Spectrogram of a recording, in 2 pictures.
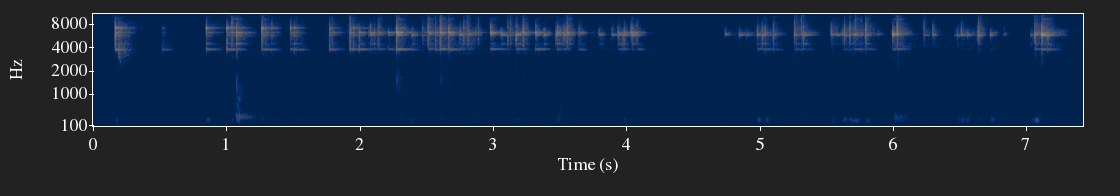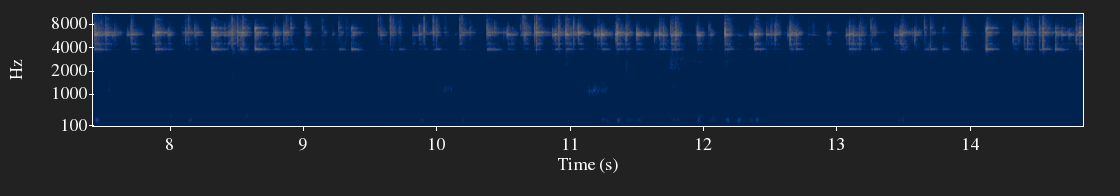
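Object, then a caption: Ribbed glass vase. Long nails tap quickly on the rim of a hollow, empty green ribbed retro glass vase standing upright, then move to the ribbed sides of its neck. The result is quiet, rapid, bright glassy clicks with a very short high ring, pausing briefly just after four seconds before continuing.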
